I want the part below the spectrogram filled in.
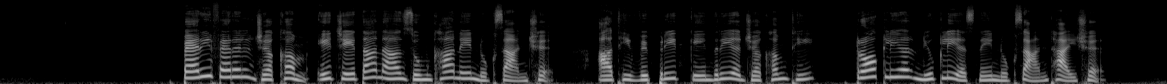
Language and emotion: Gujarati, neutral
